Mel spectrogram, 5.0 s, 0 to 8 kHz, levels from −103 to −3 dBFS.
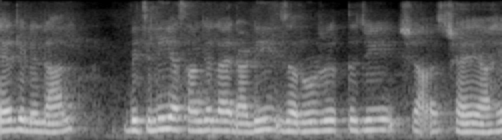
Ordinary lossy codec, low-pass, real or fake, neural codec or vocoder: none; none; real; none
